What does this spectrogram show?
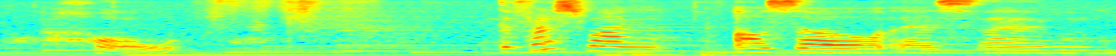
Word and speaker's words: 好: actually three meanings of this character pronounced whole the first one also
